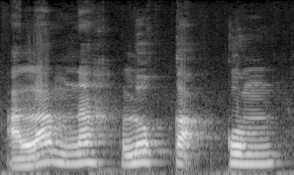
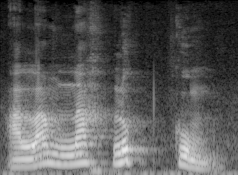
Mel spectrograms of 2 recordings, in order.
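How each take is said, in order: First: The q sound is bounced before the k. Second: The q sound is merged into the k. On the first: The speaker calls it wrong. "qaf yang mati dia harus dibaca kol qalqalah" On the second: The speaker calls it right. "harus dileburkan ke huruf setelahnya"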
